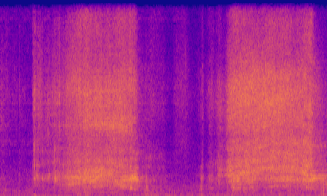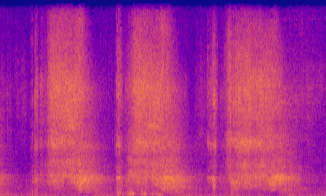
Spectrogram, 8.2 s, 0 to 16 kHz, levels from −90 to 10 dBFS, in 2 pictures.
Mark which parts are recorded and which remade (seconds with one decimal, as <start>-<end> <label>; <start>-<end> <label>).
0.0-2.3 remade; 2.3-7.2 recorded; 7.2-8.2 remade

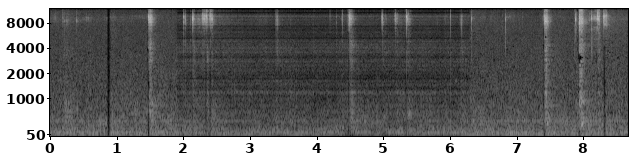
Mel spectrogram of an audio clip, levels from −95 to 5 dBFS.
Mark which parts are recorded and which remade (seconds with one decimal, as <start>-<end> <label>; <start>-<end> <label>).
0.0-1.9 recorded; 1.9-6.3 remade; 6.3-8.7 recorded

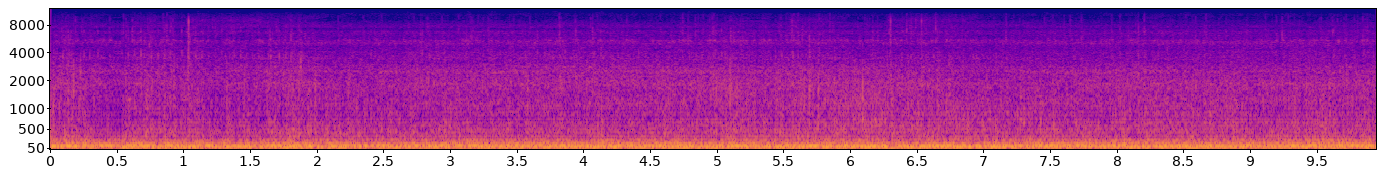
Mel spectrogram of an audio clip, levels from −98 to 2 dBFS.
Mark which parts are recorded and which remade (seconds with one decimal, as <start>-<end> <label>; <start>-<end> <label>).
0.0-9.9 recorded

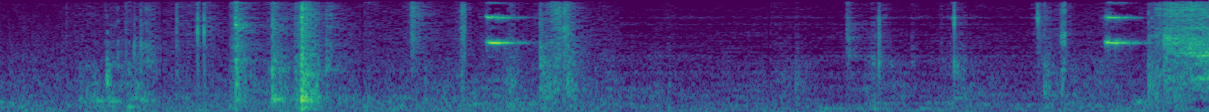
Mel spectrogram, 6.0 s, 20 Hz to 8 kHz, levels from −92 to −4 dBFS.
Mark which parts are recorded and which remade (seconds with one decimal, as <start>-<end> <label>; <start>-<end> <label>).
0.0-3.1 recorded; 3.1-5.2 remade; 5.2-6.0 recorded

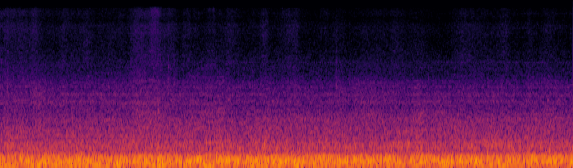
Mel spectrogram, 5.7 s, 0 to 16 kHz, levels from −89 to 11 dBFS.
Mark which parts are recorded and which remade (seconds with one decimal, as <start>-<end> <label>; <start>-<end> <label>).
0.0-0.6 remade; 0.6-3.5 recorded; 3.5-4.4 remade; 4.4-5.7 recorded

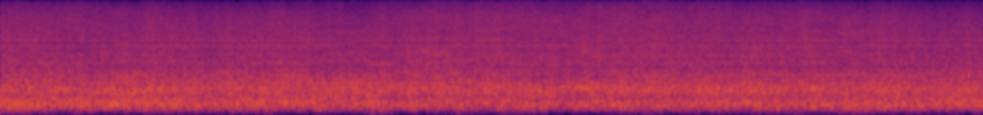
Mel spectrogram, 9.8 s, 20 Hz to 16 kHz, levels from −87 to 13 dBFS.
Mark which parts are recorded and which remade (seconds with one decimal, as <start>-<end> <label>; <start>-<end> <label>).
0.0-0.6 recorded; 0.6-1.4 remade; 1.4-2.8 recorded; 2.8-6.7 remade; 6.7-7.9 recorded; 7.9-8.7 remade; 8.7-9.8 recorded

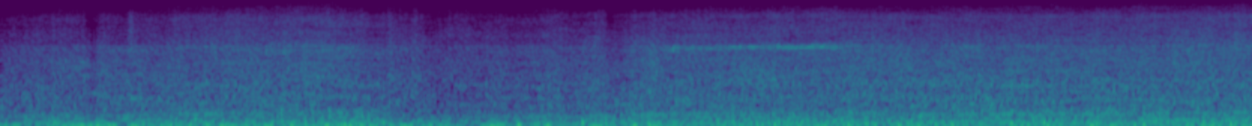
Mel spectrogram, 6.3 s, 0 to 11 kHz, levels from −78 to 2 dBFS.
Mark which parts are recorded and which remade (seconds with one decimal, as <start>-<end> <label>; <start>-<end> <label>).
0.0-6.3 remade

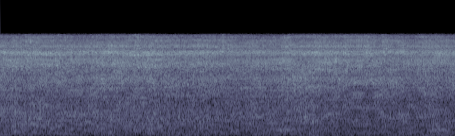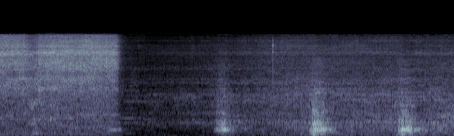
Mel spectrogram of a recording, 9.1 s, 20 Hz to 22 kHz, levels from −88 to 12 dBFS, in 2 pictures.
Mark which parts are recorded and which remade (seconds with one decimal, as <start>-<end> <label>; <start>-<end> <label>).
0.0-1.5 remade; 1.5-2.2 recorded; 2.2-9.1 remade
